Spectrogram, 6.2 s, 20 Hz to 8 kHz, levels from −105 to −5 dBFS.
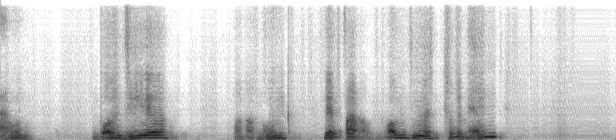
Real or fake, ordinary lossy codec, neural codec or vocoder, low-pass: fake; none; codec, 16 kHz, 0.5 kbps, FreqCodec, smaller model; none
